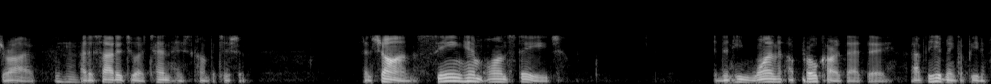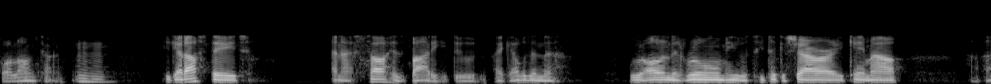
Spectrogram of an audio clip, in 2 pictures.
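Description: From start to finish the speech runs through the iLBC codec: band-limited below 4 kHz, rough and synthetic, consistent with about 13.33 kbps in 30 ms frames.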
